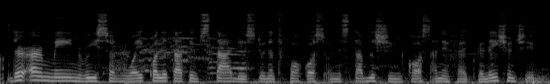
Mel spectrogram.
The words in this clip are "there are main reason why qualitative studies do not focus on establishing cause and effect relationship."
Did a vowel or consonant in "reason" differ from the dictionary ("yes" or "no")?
yes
